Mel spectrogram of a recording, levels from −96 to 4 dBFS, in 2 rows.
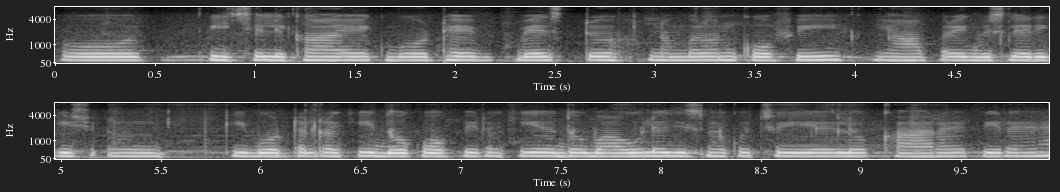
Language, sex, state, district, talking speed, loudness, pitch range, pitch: Hindi, female, Himachal Pradesh, Shimla, 225 wpm, -14 LUFS, 180-185 Hz, 180 Hz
